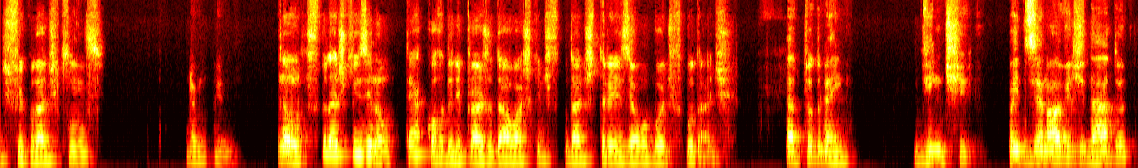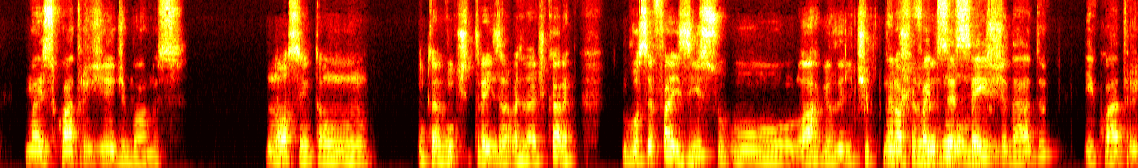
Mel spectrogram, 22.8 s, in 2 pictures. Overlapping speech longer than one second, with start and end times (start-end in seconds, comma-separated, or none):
20.2-21.4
